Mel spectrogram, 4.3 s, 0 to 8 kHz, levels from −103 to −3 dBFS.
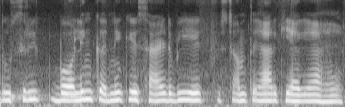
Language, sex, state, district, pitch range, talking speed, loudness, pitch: Hindi, female, Bihar, Purnia, 190-215 Hz, 165 wpm, -13 LUFS, 200 Hz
